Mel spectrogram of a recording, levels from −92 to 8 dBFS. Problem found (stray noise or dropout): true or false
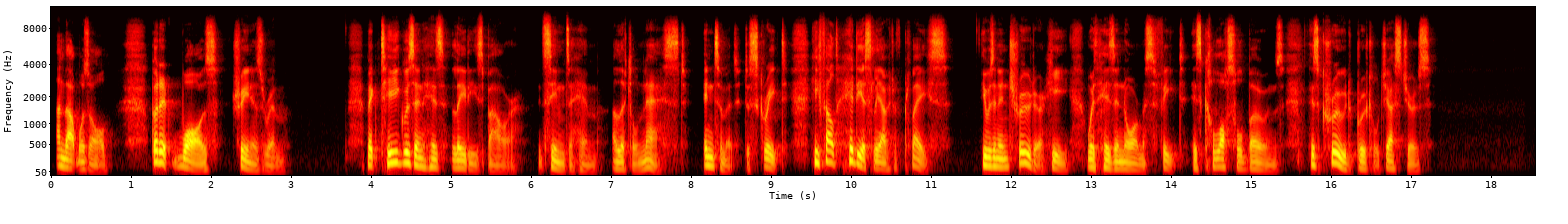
false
